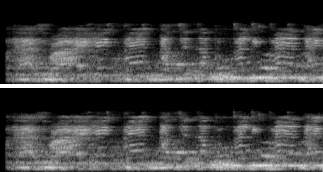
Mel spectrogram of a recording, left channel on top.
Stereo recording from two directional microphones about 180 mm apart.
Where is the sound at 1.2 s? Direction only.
50° right (ahead or behind).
